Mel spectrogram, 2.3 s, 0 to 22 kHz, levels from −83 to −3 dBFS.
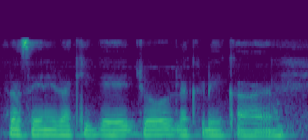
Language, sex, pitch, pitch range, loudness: Hindi, male, 110 Hz, 105-110 Hz, -35 LUFS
